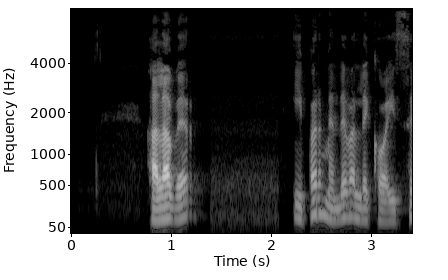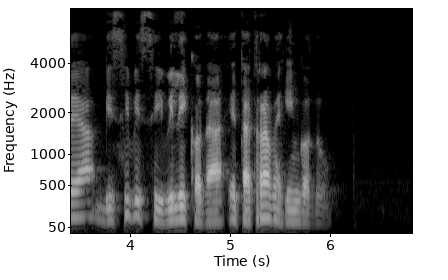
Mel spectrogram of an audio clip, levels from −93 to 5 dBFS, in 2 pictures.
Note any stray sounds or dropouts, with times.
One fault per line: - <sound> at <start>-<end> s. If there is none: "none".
none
